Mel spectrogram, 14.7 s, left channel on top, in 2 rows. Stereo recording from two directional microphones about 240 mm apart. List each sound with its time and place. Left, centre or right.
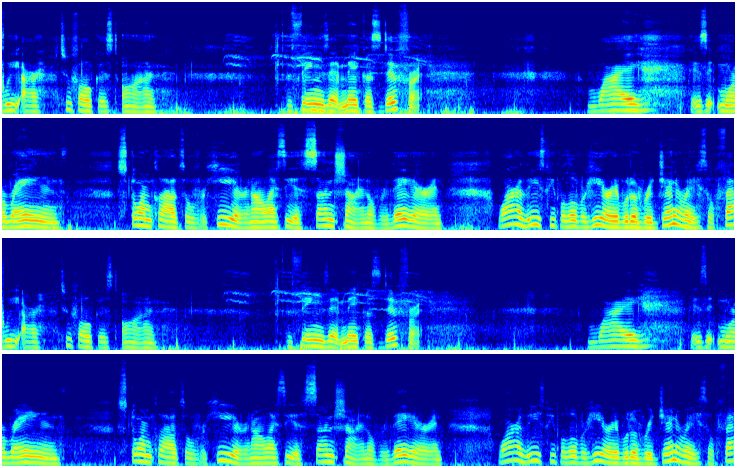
0.2 s speech: left
2.8 s speech: centre
5.9 s speech: left
12.3 s speech: left
12.6 s speech: centre
12.9 s speech: left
